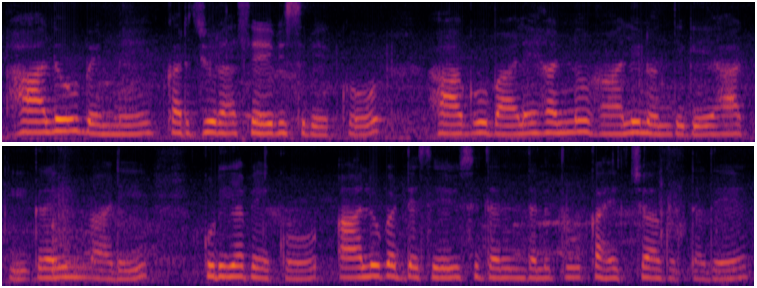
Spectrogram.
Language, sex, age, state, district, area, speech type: Kannada, female, 18-30, Karnataka, Chitradurga, rural, spontaneous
